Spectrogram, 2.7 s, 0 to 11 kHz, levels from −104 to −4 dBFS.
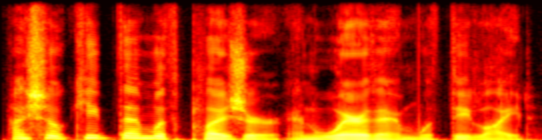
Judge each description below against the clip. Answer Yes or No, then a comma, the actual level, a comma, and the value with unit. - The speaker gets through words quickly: Yes, fast, 245 wpm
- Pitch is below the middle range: Yes, low, 115 Hz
